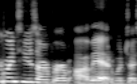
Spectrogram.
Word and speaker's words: haber: Notice that that H, remember, is silent. So we've got our verb haber.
